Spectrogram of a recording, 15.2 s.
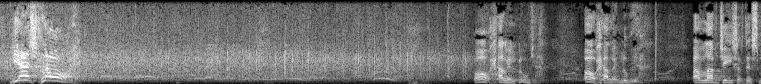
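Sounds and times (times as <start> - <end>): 
audience clapping hands: 0.0 - 10.7
speech: 0.2 - 1.7, 9.5 - 11.0, 11.7 - 13.0, 13.9 - 15.2.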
